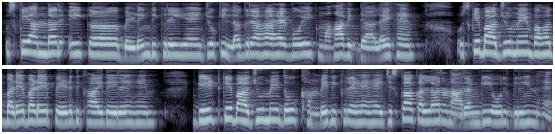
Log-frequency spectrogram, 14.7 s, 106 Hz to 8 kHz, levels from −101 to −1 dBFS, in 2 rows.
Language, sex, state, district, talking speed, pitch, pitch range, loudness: Hindi, female, Bihar, Saran, 165 wpm, 225 Hz, 210-240 Hz, -26 LUFS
